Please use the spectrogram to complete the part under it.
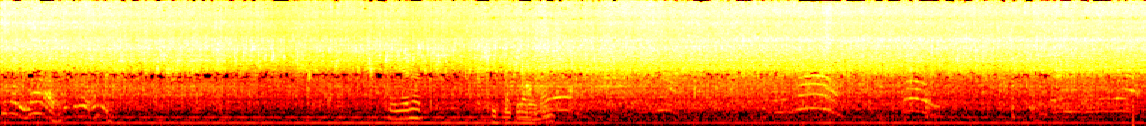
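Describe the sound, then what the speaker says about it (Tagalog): Onion, garlic and tomato sizzle in hot oil in a pan, a loud steady hiss that runs throughout, with people talking over it. "Siya po magsisimula ng mag-prito."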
